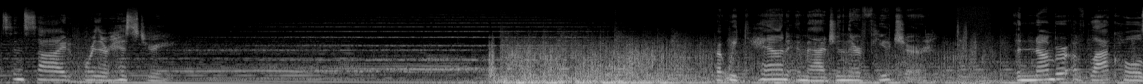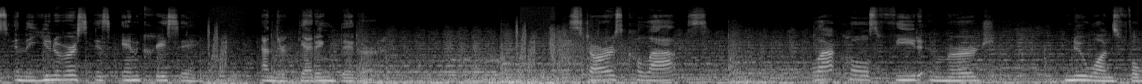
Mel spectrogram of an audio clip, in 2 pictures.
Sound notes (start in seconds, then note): 5.4 explosion roars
